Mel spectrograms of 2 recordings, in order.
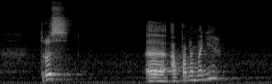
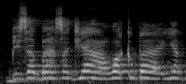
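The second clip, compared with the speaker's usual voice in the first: high, incredulous exclaiming; amazed; 9 semitones higher than usual. Retold or imitated. Telling how the Indian man even speaks Javanese, amazed. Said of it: "Saya kaget".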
